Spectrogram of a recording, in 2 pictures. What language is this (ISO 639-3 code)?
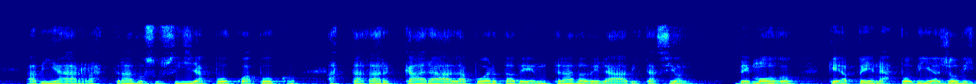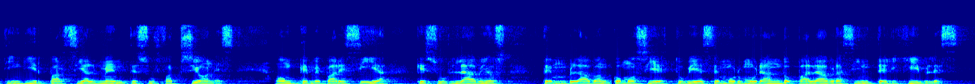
spa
